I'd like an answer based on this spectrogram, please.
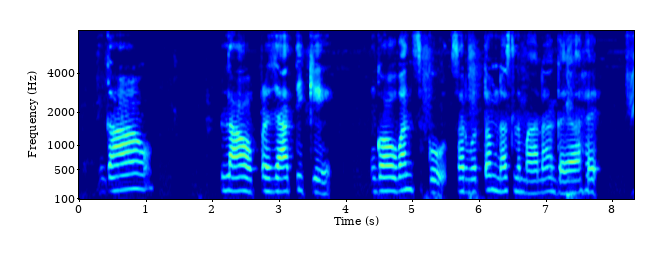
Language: Hindi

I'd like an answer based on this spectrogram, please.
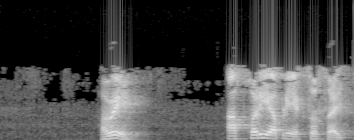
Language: Gujarati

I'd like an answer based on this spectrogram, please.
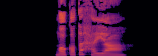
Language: Cantonese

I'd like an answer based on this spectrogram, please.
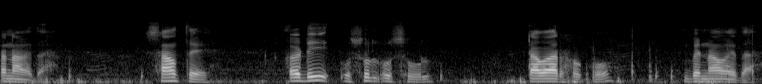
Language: Santali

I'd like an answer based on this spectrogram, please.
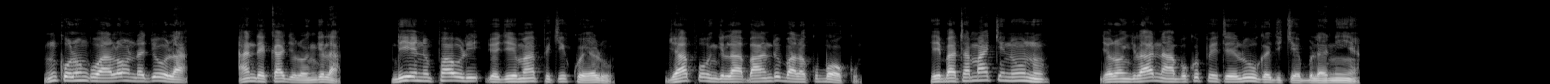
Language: Matengo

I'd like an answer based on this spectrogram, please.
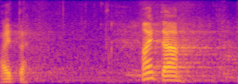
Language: Estonian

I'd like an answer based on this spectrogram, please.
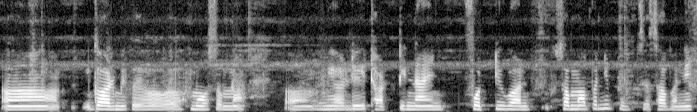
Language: Nepali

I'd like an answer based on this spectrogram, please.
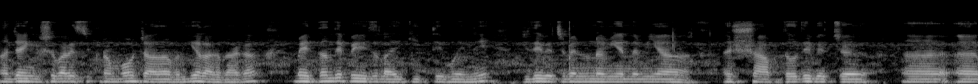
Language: Punjabi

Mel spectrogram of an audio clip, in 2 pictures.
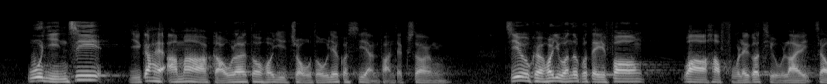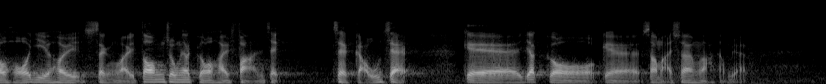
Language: Cantonese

